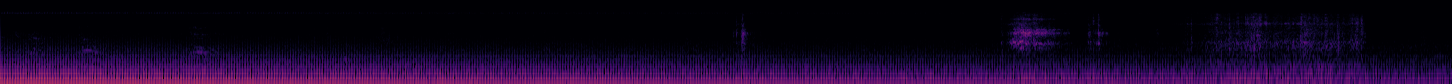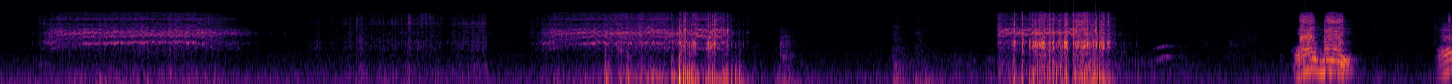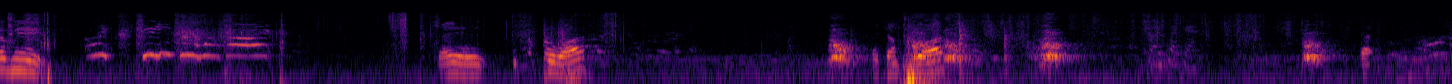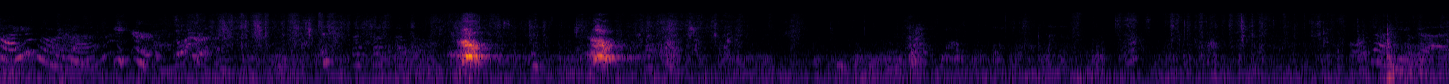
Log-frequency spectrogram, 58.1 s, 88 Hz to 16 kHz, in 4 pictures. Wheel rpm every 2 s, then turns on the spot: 0, 0, 0, 0, 0, 10, 10, 70, 40, 20, 120, 0, 80, 0, 0, 0, 0, 0, 0, 0, 0, 0, 0, 0, 0, 0, 0, 0, 0.
12-14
